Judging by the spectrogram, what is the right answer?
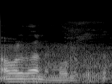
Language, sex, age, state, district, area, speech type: Tamil, male, 60+, Tamil Nadu, Dharmapuri, rural, spontaneous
